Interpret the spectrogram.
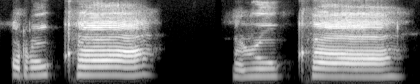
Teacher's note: in singular has stress on last syllable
